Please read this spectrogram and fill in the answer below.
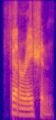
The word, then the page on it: federation: American English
